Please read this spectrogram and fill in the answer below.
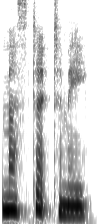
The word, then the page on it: mastectomy: British English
